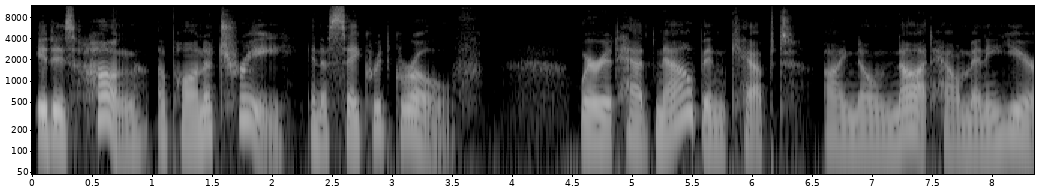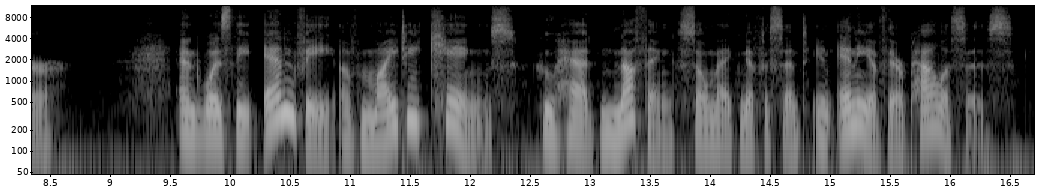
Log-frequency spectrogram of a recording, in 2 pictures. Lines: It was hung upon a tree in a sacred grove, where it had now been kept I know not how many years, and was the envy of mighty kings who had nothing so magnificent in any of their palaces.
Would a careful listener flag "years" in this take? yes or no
yes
